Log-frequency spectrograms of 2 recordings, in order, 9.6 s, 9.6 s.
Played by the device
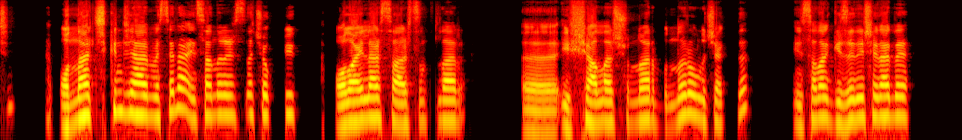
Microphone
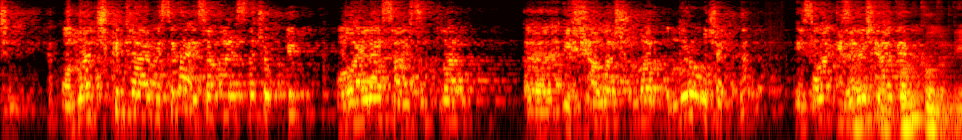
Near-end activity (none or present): present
